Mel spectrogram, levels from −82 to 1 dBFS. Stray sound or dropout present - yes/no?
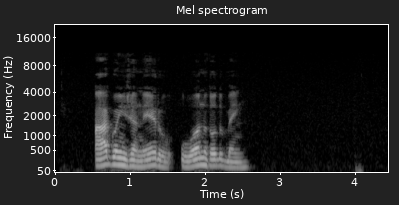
no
